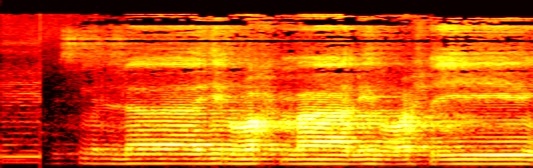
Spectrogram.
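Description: A voice chanting slowly in long, drawn-out melodic notes, in the style of Islamic devotional recitation. It fades away near the end.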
